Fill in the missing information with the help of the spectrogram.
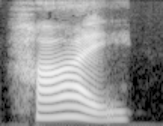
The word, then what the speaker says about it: high: Hi, hi, es, y se dice igual que hi de hola, se dice exactamente igual, hi.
